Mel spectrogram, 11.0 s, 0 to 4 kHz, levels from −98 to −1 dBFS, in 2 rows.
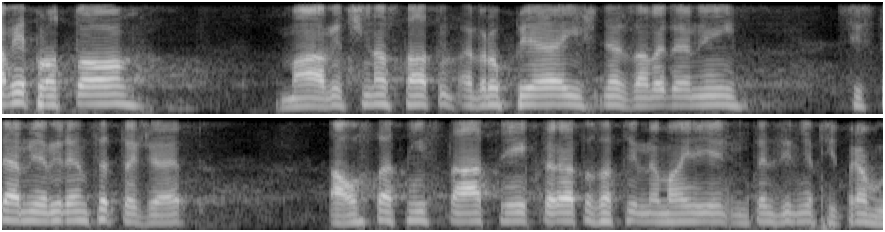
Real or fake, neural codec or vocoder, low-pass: fake; codec, 24 kHz, 1 kbps, SNAC; 3.6 kHz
